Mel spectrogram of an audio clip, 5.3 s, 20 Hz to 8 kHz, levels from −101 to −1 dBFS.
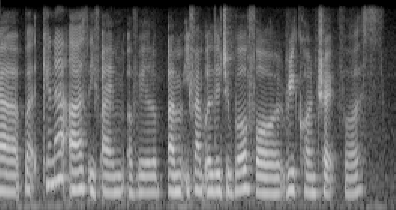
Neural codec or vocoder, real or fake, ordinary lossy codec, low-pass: none; real; none; 7.2 kHz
